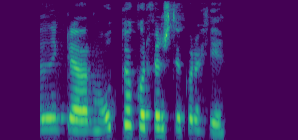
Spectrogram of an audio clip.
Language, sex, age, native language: Icelandic, female, 40-49, Icelandic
